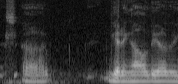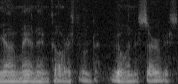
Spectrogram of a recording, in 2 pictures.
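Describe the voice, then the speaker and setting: With a Southern US accent, a man speaks in fairly even intonation, taking long, frequent pauses while his loudness swings widely. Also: medium pitch for a man, moderate pace. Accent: Southern US (Georgia). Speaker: interviewee recalling family history. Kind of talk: oral history interview. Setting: at home.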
